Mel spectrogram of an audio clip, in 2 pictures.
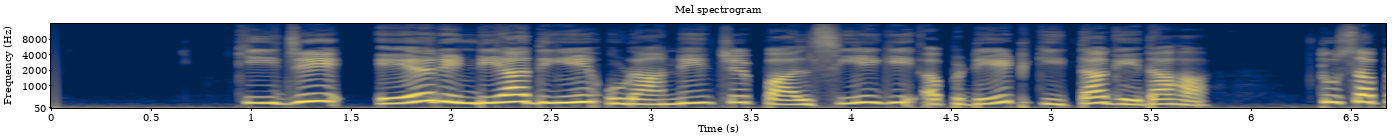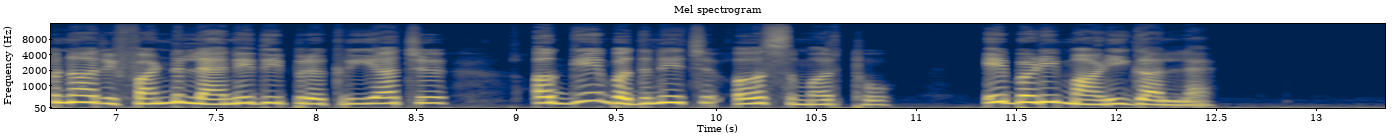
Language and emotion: Dogri, sad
